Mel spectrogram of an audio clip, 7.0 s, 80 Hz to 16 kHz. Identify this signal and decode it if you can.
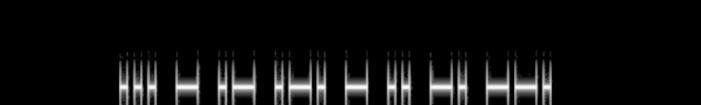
Morse code, heard as a keyed tone, about 17 wpm, 700 Hz. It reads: STARTING
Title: ING Suffix - Top 100 Words with Base Words 17wpm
